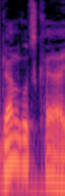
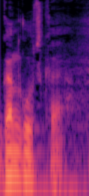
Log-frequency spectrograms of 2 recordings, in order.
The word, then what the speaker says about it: гангутское: И надо уточнить обязательно, что есть несколько вариантов по поводу ударения. Все-таки кто-то говорит гангутское, а я вижу, что есть э, и ударение на второй слог, гангутское.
